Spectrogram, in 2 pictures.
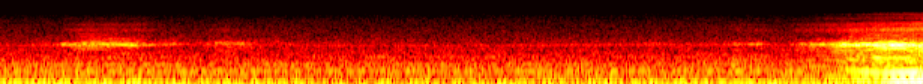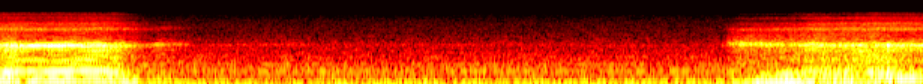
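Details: Snoring recorded with the SnoreLab app: rough, rattling snores on breathing in, roughly every four seconds, over steady room hum; ordinary sleep snoring.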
